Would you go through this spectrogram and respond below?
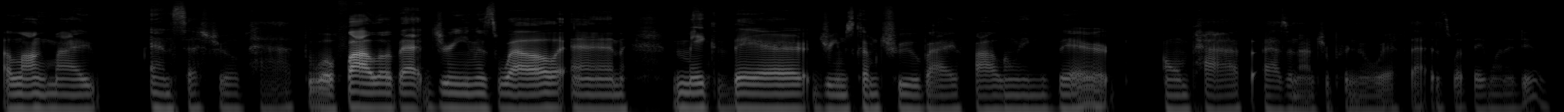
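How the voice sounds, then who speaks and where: A woman's voice: very deep voice, unhurried, gravelly, no room sound, clean studio sound. A young adult woman as a podcast guest, talking casually with lots of fillers and easy laughter. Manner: warm storytelling with frequent fillers and laughs. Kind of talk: casual interview chat.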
